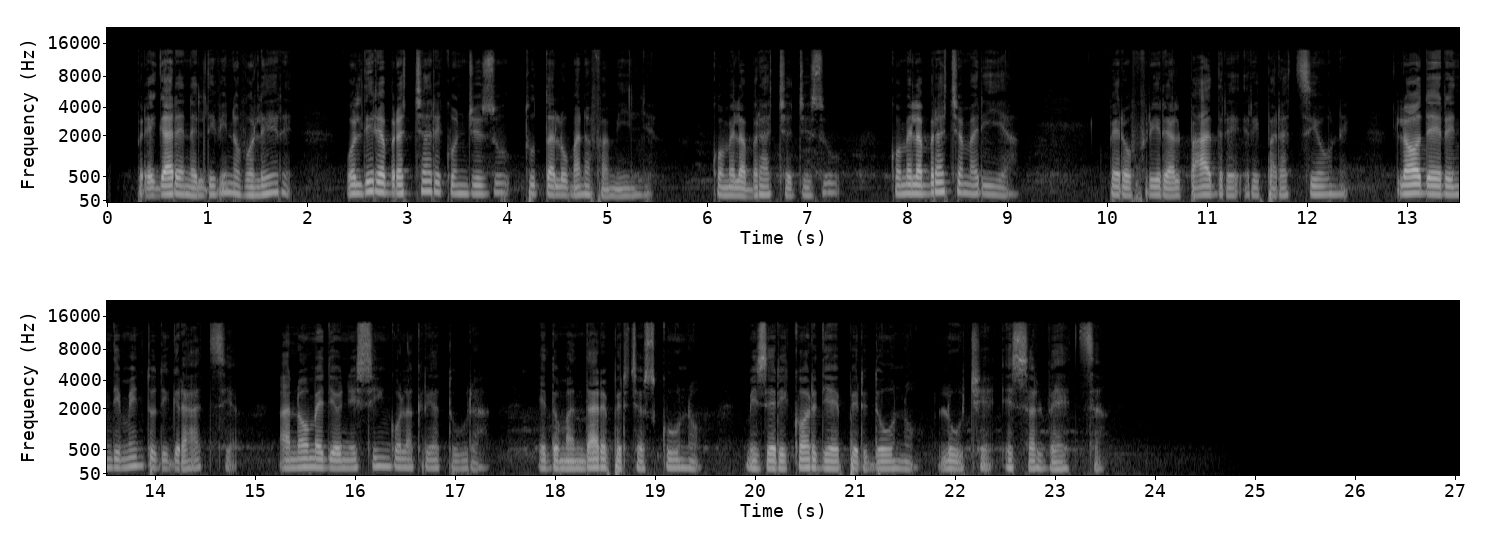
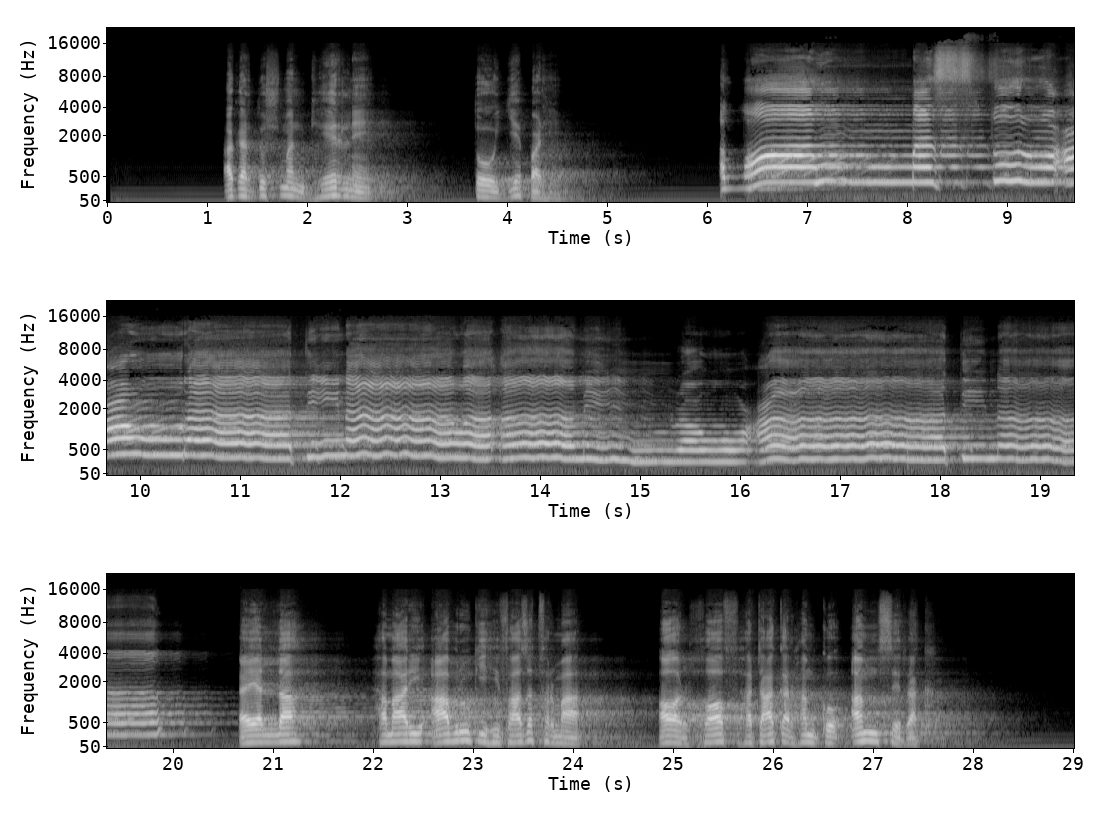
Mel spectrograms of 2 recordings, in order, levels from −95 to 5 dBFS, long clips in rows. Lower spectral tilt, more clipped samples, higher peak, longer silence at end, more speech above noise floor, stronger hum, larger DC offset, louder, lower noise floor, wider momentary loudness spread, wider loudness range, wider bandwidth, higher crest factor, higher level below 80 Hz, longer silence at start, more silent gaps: first, -5.5 dB/octave vs -4 dB/octave; neither; second, -18 dBFS vs 0 dBFS; first, 3.55 s vs 1.25 s; first, over 52 dB vs 44 dB; neither; neither; second, -39 LUFS vs -19 LUFS; first, under -90 dBFS vs -63 dBFS; first, 15 LU vs 12 LU; second, 6 LU vs 12 LU; second, 14 kHz vs 15.5 kHz; about the same, 22 dB vs 20 dB; second, -66 dBFS vs -58 dBFS; second, 0.3 s vs 1.15 s; neither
